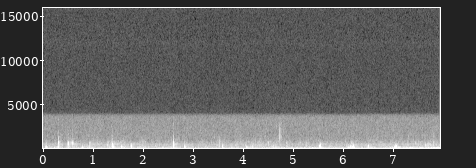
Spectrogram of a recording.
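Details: A person's own stomach noises: soft, irregular, low gurgles and clicks over a faint hum; ordinary bowel sounds (borborygmi).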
